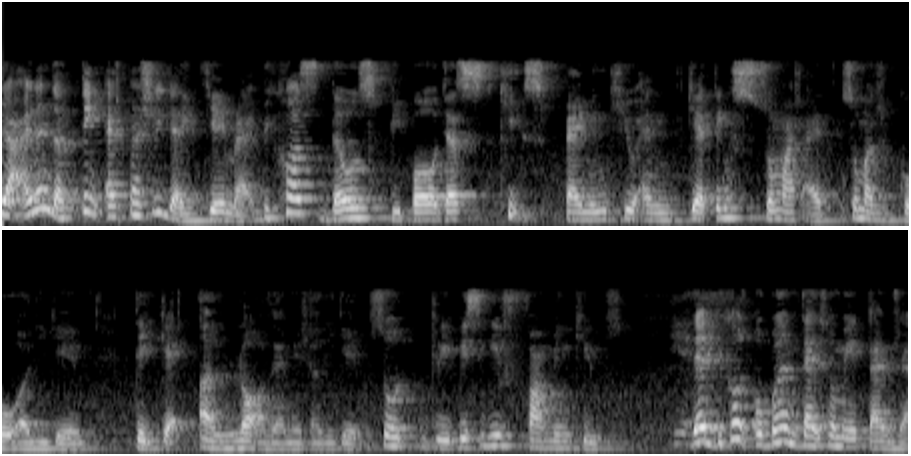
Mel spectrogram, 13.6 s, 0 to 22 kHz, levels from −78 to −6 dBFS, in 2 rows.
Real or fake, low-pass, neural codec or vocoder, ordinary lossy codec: real; 7.2 kHz; none; none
